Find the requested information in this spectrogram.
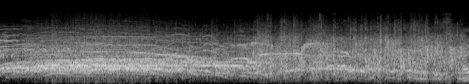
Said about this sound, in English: people from Life, the Universe, and Everything here at Brigham, Brigham Young University, um, recorded in front of a live studio audience. Everybody scream again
